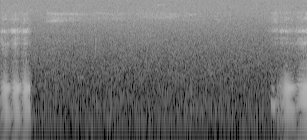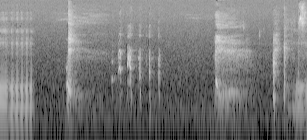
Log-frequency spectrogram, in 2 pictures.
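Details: Dog asleep with eyes open: breaths carry a throaty, fluttering rattle, snoring, with some clicks and small noises in a quiet room.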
